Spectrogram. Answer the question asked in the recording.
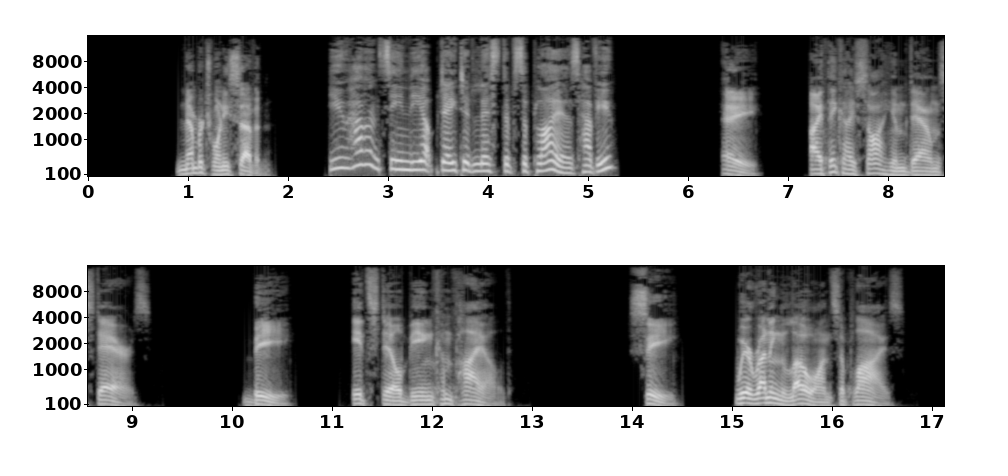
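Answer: B: It's still being compiled.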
